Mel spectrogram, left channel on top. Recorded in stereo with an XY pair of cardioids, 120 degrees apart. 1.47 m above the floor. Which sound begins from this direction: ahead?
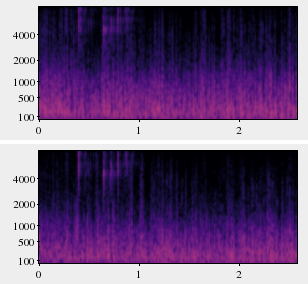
A clink, at 0.4 s.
